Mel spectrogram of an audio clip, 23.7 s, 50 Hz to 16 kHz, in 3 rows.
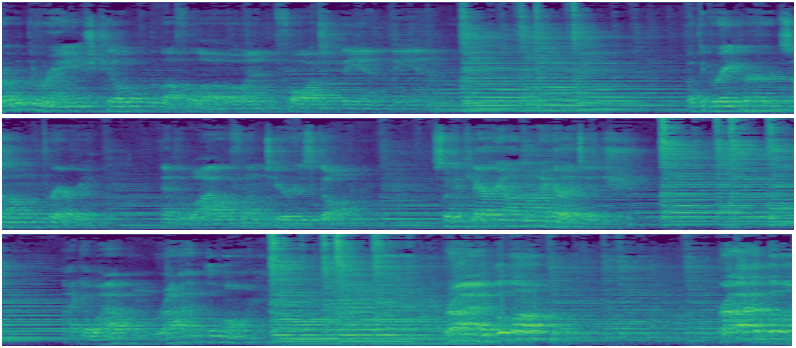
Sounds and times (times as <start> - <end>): Speech: 0.0 - 4.3, 6.8 - 11.5, 12.2 - 14.2, 16.5 - 18.5, 20.3 - 21.4
Music: 0.0 - 23.7.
